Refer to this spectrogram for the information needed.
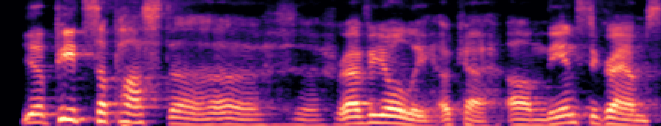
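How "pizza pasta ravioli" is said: slow put-on Italian accent, words drawn out. Offering to speak a little italian as a joke: mock italian accent. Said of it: "Do you wanna hear me speak Italian?".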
